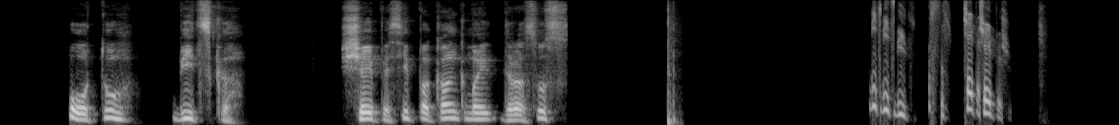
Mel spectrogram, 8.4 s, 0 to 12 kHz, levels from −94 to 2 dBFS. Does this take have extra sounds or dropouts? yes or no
yes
